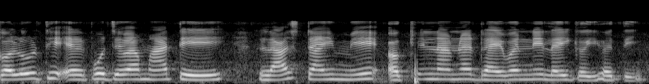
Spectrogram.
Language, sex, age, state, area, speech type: Gujarati, female, 18-30, Gujarat, rural, spontaneous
